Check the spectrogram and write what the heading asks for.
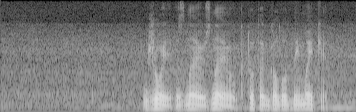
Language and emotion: Russian, neutral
